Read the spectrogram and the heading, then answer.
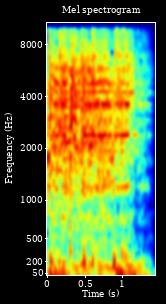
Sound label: hard hittin horn break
